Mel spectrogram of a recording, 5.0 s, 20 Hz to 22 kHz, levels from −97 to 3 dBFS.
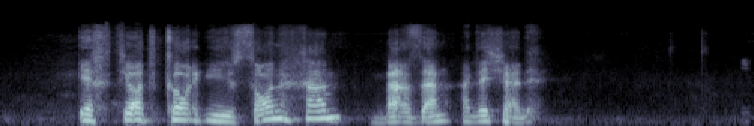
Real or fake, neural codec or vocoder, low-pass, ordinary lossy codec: fake; codec, 24 kHz, 0.9 kbps, WavTokenizer, medium music audio release; 10.8 kHz; Opus, 32 kbps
